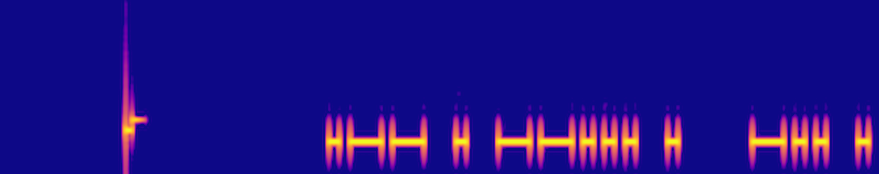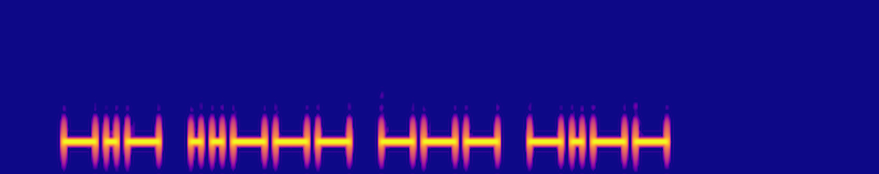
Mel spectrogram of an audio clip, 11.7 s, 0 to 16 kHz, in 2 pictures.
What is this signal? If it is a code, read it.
Morse code, heard as a keyed tone, about 17 wpm, 700 Hz. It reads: WE7E DE K2OY
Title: USA Callsign DE Callsign - 4 Characters - 17wpm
